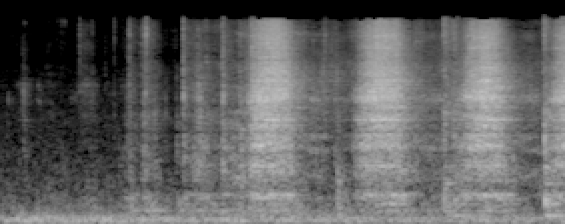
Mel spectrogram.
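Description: A tennis string being pulled by hand through the racquet's main strings while weaving a cross string, rubbing against the mains. It comes as three pulls, each about half a second long, starting about two seconds in.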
